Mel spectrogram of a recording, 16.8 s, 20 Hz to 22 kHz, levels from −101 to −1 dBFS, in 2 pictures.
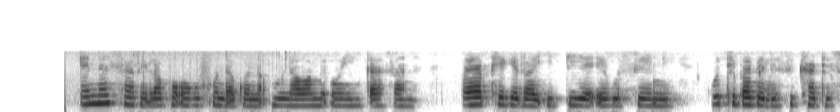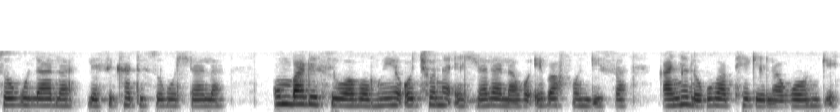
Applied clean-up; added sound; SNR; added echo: none; none; none; none.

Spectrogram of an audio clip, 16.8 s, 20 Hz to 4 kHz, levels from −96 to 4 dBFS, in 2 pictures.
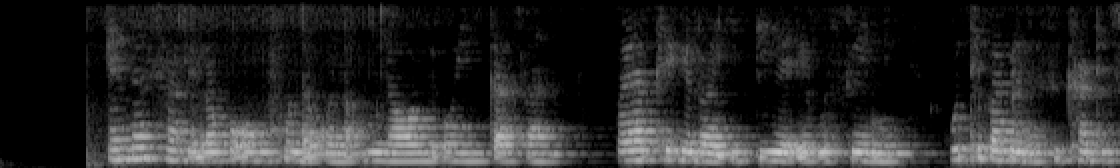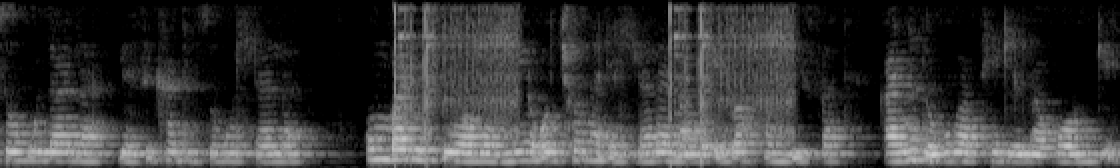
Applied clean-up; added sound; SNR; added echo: none; Coin (dropping); 14 dB; reverberation time 0.6 s.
